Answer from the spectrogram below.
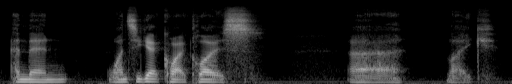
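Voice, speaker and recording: A man with a low, gravelly voice plays a tabletop game with friends. He talks casually and eagerly, working out plans aloud. The fry in his voice stays throughout. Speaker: player.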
